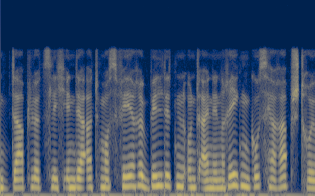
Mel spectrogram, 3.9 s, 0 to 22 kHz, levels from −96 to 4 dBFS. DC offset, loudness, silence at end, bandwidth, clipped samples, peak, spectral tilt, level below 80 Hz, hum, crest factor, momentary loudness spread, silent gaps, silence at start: under 0.1%; -23 LUFS; 0 s; 8.2 kHz; under 0.1%; -8 dBFS; -6 dB/octave; -50 dBFS; none; 16 dB; 5 LU; none; 0 s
